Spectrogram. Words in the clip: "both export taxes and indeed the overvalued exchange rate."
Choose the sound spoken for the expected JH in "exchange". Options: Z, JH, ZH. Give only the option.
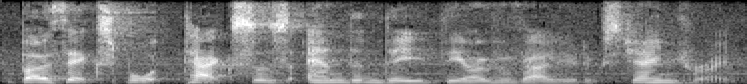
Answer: JH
